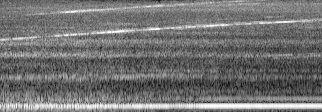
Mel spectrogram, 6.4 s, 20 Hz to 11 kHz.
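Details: Boeing T50 jet turbine-powered Camaro driving, gauges all good, coming down nicely from high RPM: steady turbine whine with high tones climbing smoothly as it spools over a low drone, nothing rough; turbine running healthy.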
